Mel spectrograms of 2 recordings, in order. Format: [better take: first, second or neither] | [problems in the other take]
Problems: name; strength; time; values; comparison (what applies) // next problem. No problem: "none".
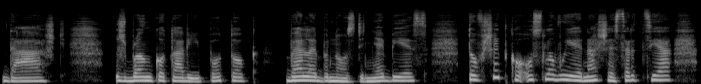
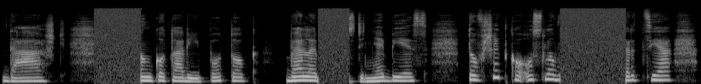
first | audio cutting out; filled with static; at 1 s, at 3 s and at 5.5 s for 0.5 s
